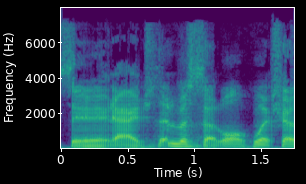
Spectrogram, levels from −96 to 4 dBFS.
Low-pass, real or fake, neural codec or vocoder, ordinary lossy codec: 7.2 kHz; fake; autoencoder, 22.05 kHz, a latent of 192 numbers a frame, VITS, trained on many speakers; AAC, 32 kbps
